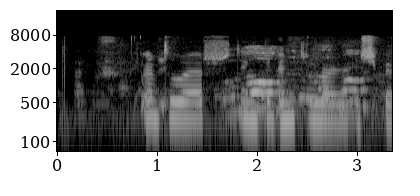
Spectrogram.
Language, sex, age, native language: Icelandic, female, 12, Icelandic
